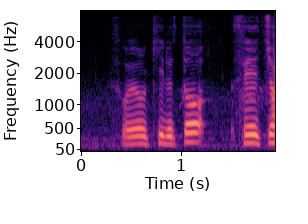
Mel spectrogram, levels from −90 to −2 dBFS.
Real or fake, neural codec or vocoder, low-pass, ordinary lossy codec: real; none; 7.2 kHz; none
